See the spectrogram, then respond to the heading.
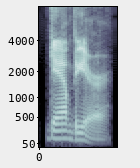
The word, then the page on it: gambier: American English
